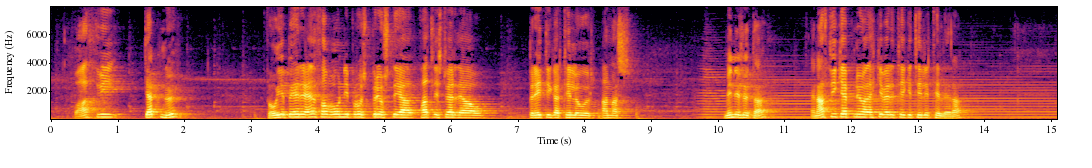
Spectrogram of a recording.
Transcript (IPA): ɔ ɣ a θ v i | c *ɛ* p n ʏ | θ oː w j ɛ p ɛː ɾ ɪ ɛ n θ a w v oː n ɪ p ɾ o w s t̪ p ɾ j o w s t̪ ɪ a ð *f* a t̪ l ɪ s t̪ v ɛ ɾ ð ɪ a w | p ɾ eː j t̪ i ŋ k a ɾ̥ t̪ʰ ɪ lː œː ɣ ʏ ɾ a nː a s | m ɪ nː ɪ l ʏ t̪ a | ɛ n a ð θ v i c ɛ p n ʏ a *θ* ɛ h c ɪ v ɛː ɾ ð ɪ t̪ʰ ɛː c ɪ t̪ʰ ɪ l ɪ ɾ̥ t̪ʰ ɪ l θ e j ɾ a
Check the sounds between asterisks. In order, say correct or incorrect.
correct, correct, incorrect: ð

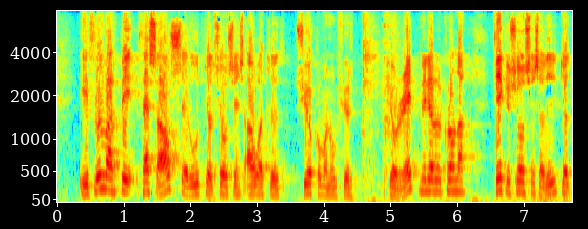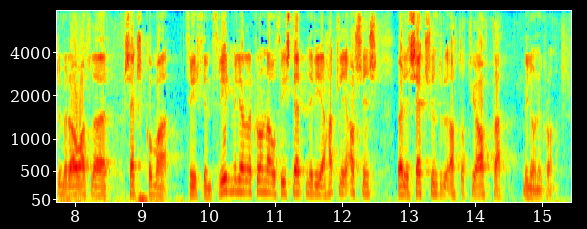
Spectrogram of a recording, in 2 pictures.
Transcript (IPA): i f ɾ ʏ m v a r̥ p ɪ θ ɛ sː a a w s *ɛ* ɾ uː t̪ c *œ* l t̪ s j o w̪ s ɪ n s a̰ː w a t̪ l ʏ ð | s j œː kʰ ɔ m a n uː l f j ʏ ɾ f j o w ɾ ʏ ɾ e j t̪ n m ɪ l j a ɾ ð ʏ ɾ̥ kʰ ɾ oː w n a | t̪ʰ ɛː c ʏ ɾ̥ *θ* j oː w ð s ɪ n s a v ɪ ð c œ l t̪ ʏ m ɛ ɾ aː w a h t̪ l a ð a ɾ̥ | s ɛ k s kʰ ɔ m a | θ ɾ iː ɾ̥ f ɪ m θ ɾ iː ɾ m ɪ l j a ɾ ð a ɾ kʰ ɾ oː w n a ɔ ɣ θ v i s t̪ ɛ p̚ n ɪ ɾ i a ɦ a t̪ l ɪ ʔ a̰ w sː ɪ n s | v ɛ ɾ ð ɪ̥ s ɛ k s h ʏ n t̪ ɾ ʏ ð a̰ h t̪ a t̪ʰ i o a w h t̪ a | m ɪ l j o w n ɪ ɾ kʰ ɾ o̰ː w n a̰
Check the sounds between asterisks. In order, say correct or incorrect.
correct, correct, incorrect: s

